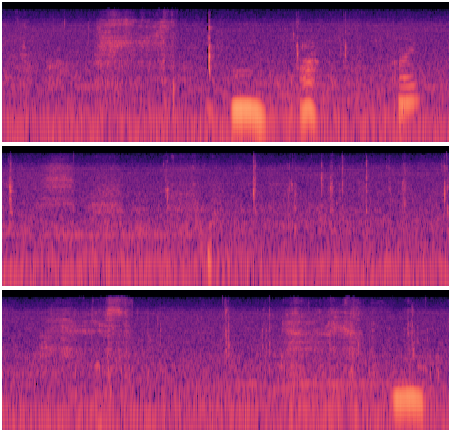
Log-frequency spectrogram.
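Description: A woman blows on hot food close by.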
